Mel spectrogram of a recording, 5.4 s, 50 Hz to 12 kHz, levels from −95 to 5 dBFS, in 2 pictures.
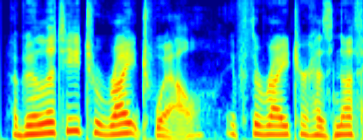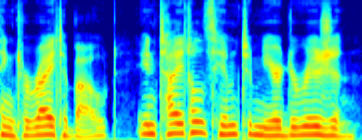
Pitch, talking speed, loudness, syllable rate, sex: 195 Hz, 190 wpm, -17 LUFS, 6.0 syllables/s, female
